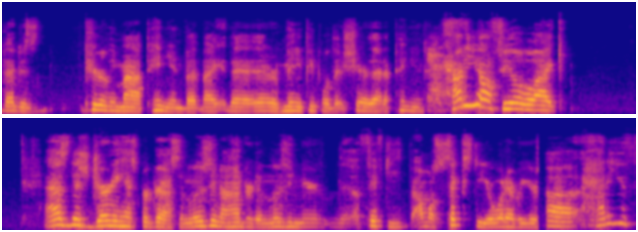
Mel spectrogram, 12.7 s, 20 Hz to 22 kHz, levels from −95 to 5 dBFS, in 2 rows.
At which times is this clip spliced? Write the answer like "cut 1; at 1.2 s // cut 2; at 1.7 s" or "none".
cut 1; at 4.2 s // cut 2; at 11.7 s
